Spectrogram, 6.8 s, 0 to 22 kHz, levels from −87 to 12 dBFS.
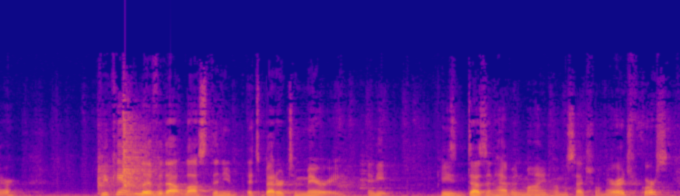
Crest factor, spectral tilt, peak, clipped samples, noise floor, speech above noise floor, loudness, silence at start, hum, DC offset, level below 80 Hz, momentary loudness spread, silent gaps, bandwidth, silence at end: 18 dB; -5 dB/octave; 0 dBFS; under 0.1%; -36 dBFS; 20 dB; -17 LUFS; 0 s; none; under 0.1%; -50 dBFS; 14 LU; none; 15.5 kHz; 0 s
